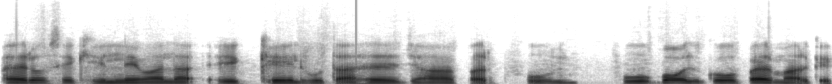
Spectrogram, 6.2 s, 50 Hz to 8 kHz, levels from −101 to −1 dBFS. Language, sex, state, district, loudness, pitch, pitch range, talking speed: Hindi, male, Maharashtra, Nagpur, -19 LUFS, 110 Hz, 105-115 Hz, 165 wpm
